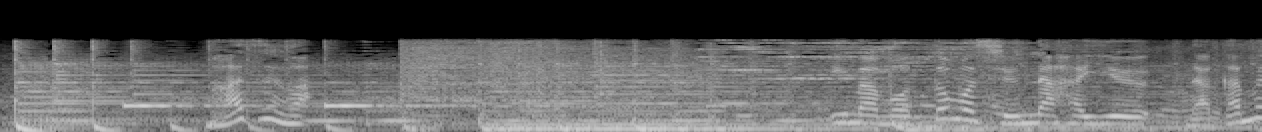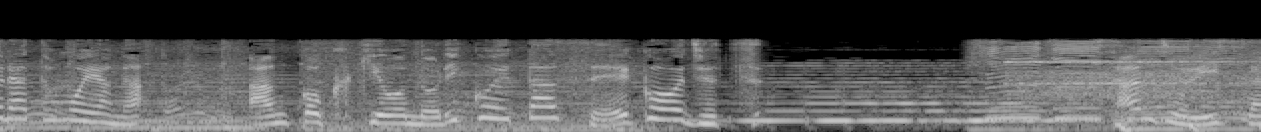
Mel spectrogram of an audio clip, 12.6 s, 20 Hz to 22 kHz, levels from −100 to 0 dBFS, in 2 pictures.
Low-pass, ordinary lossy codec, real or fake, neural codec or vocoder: 7.2 kHz; none; real; none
